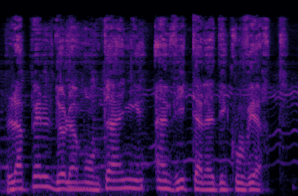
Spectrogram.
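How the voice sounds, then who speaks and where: Higher-pitched male news reporter. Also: a little slow. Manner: steady, formal narration. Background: faint music.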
